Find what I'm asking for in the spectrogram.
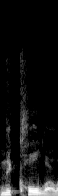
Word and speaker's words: Nikola: Yeah, you were saying like Nikola, like Nikola, Coca-Cola.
